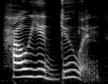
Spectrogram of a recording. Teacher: i removed the g in doing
